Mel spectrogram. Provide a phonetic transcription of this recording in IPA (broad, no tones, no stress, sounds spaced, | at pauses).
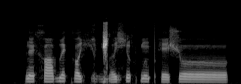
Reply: ɾ ɛ̃ x ɒ b ɛ k ɔ ç ɔ ɡ͡ǁ ɤ ɕ ũ x ɓ ũ pʰ e ʃ oː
